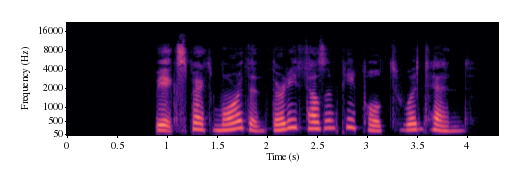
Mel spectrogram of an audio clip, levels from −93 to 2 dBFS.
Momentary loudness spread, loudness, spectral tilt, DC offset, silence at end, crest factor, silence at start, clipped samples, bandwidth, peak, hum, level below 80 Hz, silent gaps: 7 LU; -30 LUFS; -5 dB/octave; under 0.1%; 0.35 s; 18 dB; 0.9 s; under 0.1%; 12 kHz; -14 dBFS; none; -80 dBFS; none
